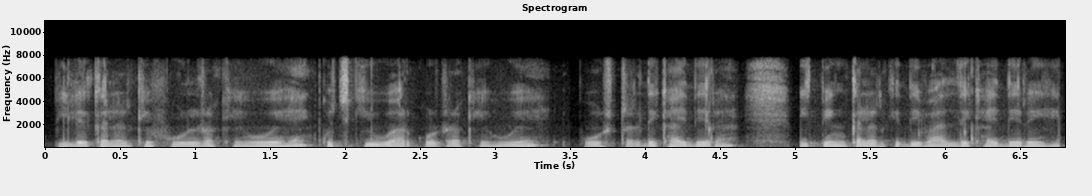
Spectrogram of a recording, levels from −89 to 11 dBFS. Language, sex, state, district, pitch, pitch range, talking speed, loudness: Hindi, female, Bihar, Bhagalpur, 155 Hz, 145-160 Hz, 230 wpm, -18 LUFS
